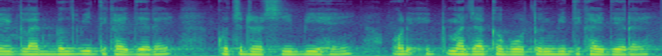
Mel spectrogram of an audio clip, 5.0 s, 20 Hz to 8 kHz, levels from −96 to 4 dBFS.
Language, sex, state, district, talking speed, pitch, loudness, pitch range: Hindi, male, Arunachal Pradesh, Longding, 255 wpm, 140 Hz, -15 LUFS, 135-145 Hz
